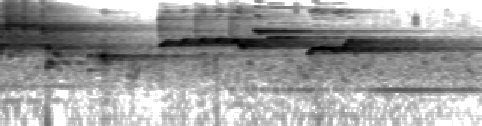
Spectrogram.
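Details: White-rumped shama master recording for training: a fading high phrase followed by steady, slightly wavering whistles at a middle pitch.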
